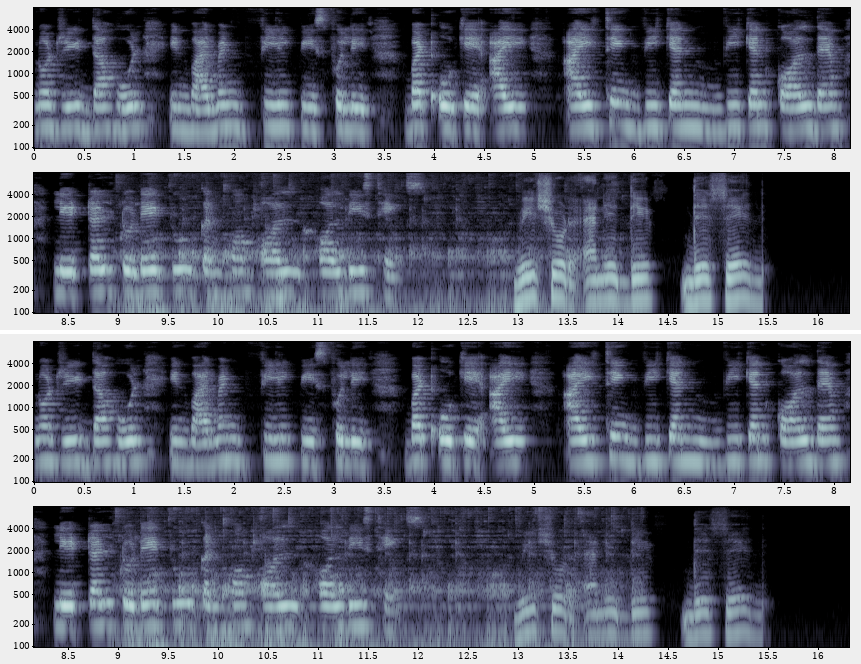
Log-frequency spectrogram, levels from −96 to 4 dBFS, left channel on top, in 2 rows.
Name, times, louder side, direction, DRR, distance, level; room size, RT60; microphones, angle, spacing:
voice 1, 0.0-12.1, equal, 5° left, 0.7 m, -26 dB
sound 1, 8.9-14.3, right 1 dB, 75° right, 1.0 m, -39 dB
voice 2, 13.0-14.3 14.6-15.4, left 8 dB, 75° left, 0.3 m, -28 dB
4.4 x 2.0 x 2.4 m
head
